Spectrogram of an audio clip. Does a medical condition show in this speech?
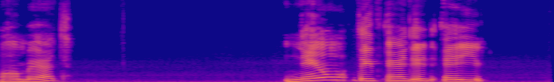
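Yes: spinal muscular atrophy.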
